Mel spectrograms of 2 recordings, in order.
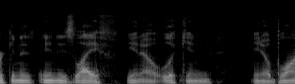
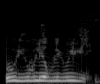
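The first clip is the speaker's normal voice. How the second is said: higher, louder babbling nonsense syllables; mock speaking in tongues; 11 semitones higher, 4 dB louder, much faster than usual. Mocking a wild preacher barging into church, babbling nonsense. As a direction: rattle off oodly, oodly like ecstatic tongues. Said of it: "hooting, hollering, speaking".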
